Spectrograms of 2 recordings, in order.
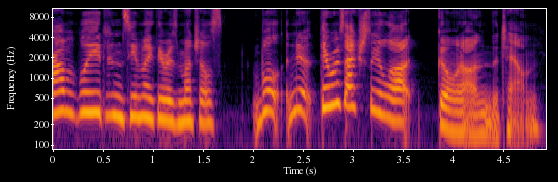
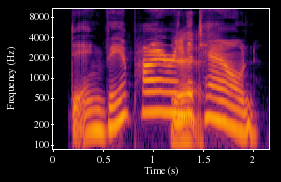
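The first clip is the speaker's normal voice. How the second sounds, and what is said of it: Put-on Midwestern American accent. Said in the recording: “Is that your Omaha, Nebraska accent?”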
